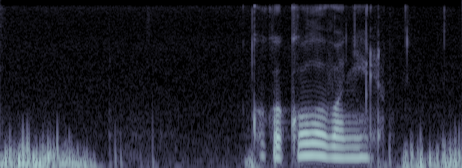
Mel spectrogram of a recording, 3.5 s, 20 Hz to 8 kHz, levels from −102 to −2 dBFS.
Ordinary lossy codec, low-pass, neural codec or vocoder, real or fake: none; 7.2 kHz; none; real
